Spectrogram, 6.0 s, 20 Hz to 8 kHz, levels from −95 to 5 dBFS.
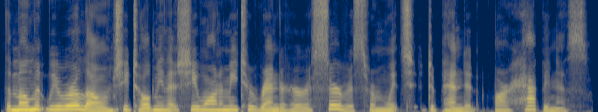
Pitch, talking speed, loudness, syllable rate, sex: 210 Hz, 220 wpm, -18 LUFS, 6.1 syllables/s, female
